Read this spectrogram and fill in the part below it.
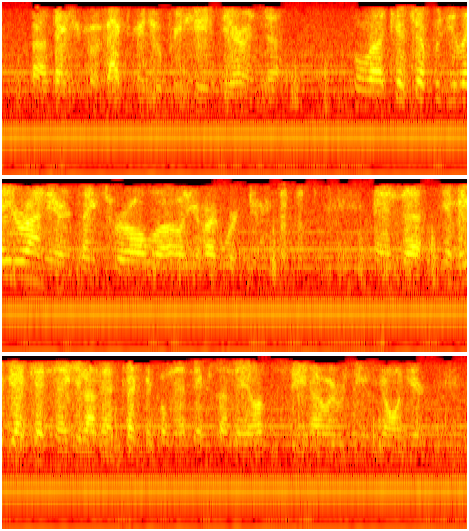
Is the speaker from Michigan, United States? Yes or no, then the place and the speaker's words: no; Long Island, New York, United States; I'm originally from Long Island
